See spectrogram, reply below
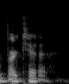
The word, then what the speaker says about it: Barchetta: Yeah, because what I'm seeing is the second syllable should be covered with a hard K instead of a soft ch. So Barchetta.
